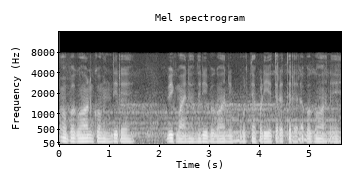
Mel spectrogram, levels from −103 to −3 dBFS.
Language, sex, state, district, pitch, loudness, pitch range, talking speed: Marwari, male, Rajasthan, Nagaur, 95 Hz, -15 LUFS, 95-100 Hz, 170 wpm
